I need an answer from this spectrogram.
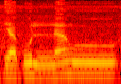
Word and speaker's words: يكن له: ولم ये जो नून है ना, ये साइलेंट है, ये नहीं पढ़नी. यकुल लहू लाम बारीक.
